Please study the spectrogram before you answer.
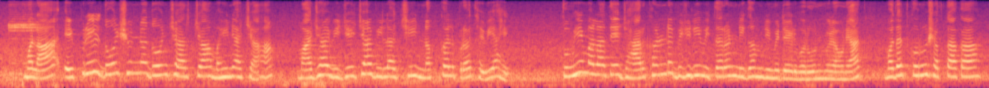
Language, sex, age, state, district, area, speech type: Marathi, female, 45-60, Maharashtra, Nanded, urban, read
